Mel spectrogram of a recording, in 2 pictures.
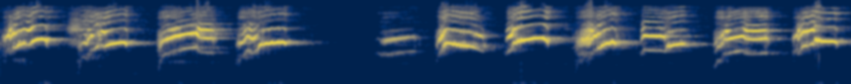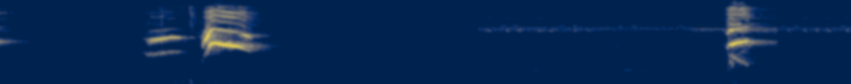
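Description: A parrot gives a rapid run of harsh, squealing screeches, about a dozen in quick bursts, then a pause and a few more shrill calls.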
